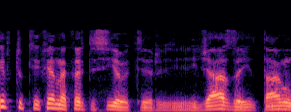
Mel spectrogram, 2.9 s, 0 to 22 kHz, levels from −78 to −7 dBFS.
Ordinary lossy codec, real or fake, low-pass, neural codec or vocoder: AAC, 32 kbps; fake; 7.2 kHz; codec, 16 kHz, 2 kbps, FunCodec, trained on LibriTTS, 25 frames a second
